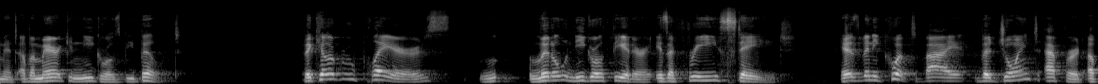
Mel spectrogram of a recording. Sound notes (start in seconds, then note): none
